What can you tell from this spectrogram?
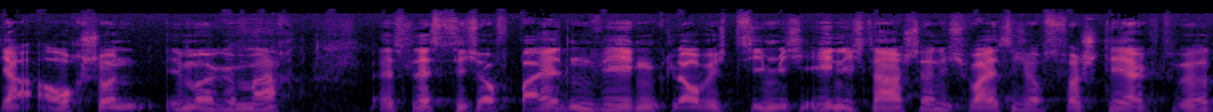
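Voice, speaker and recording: At a moderate pace, a man speaks with fairly low pitch. His intonation stays monotone and flat. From Saxony-Anhalt, Mansfeld area (former East Germany). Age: 40s. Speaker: chef. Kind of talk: interview. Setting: restaurant.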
